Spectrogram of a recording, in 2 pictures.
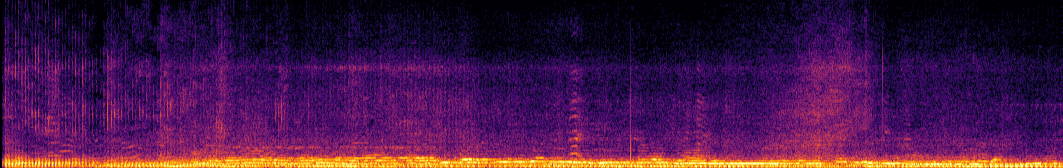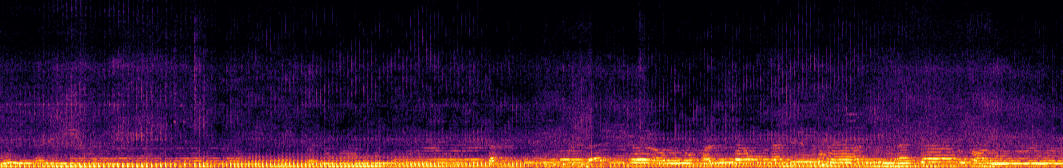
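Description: Street traffic with motorcycles and cars passing, under a continuous sound of long, slowly wavering held notes.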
